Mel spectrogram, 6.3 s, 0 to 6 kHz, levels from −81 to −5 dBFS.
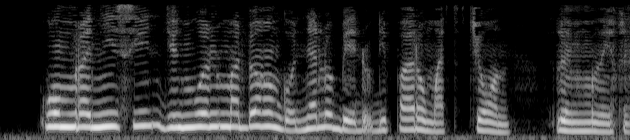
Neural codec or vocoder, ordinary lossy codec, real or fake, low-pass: autoencoder, 22.05 kHz, a latent of 192 numbers a frame, VITS, trained on many speakers; MP3, 24 kbps; fake; 5.4 kHz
